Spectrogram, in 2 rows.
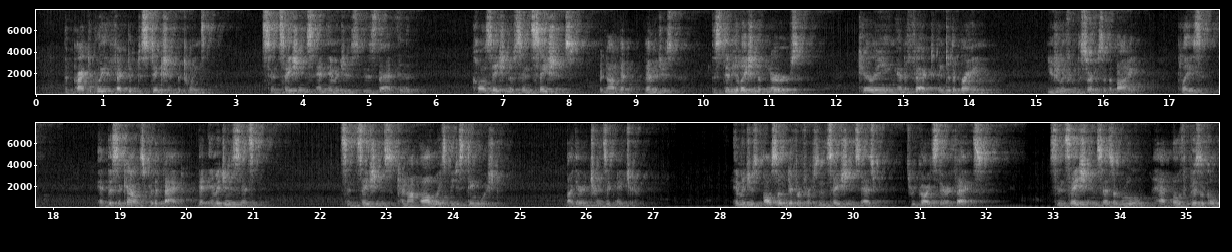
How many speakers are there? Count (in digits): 1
